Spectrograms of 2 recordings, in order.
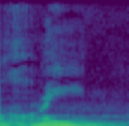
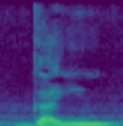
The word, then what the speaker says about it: غین: یہ تھا خا یا غین، غین، گین یا گ کا ساؤنڈ نہیں دینا. یہ اسکول والی الف بے کا گاو نہیں ہے، یہ ہم قاعدہ پڑھ رہے ہیں. یہ غین ہے، گین اس کو نہیں پڑھیں گے.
